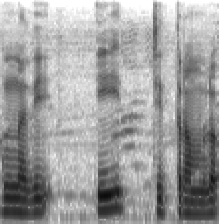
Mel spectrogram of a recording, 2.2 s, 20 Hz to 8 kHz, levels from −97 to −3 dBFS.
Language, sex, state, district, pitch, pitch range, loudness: Telugu, male, Andhra Pradesh, Sri Satya Sai, 130 Hz, 125-145 Hz, -20 LUFS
